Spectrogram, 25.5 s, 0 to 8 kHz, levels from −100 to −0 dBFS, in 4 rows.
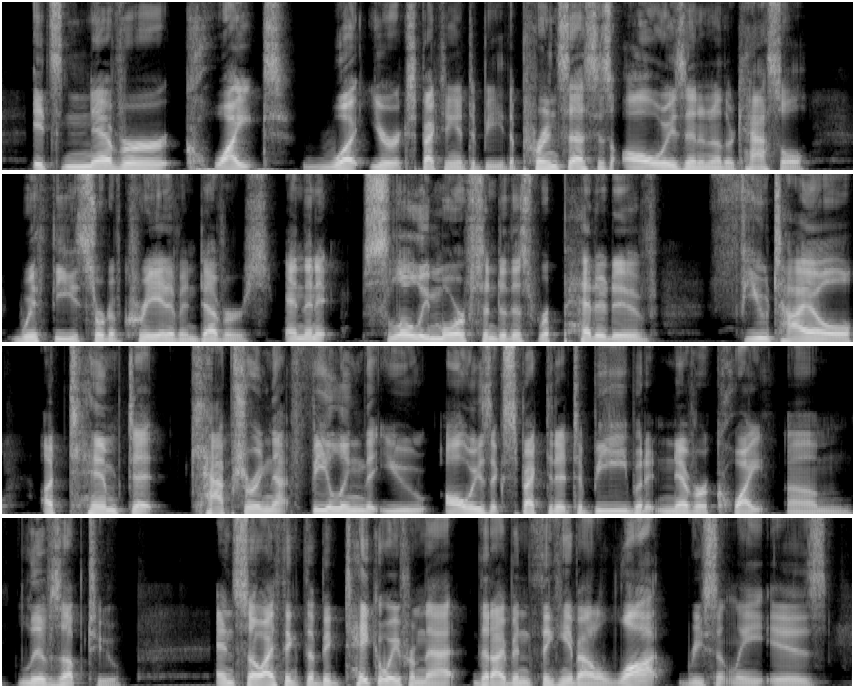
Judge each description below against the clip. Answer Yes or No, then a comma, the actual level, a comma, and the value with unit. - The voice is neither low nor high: No, low, 100 Hz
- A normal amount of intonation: Yes, average, 3.3 semitones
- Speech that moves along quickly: No, average, 160 wpm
